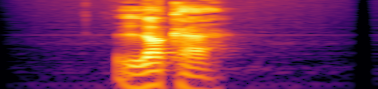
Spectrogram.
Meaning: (adjective) 1. loose 2. relaxed; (adverb) 1. loosely 2. relaxedly, casually 3. easily (expressing confidence in the value or estimation); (verb) inflection of lockern: first-person singular present
- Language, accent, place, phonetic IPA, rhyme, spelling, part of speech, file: German, Germany, Berlin, [ˈlɔkɐ], -ɔkɐ, locker, adjective / verb, De-locker.ogg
